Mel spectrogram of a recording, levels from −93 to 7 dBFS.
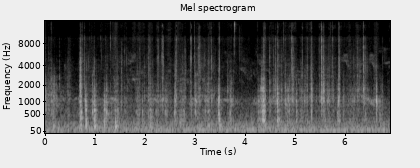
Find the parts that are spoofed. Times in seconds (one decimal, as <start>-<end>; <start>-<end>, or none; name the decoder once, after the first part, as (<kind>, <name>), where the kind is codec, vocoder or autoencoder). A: none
